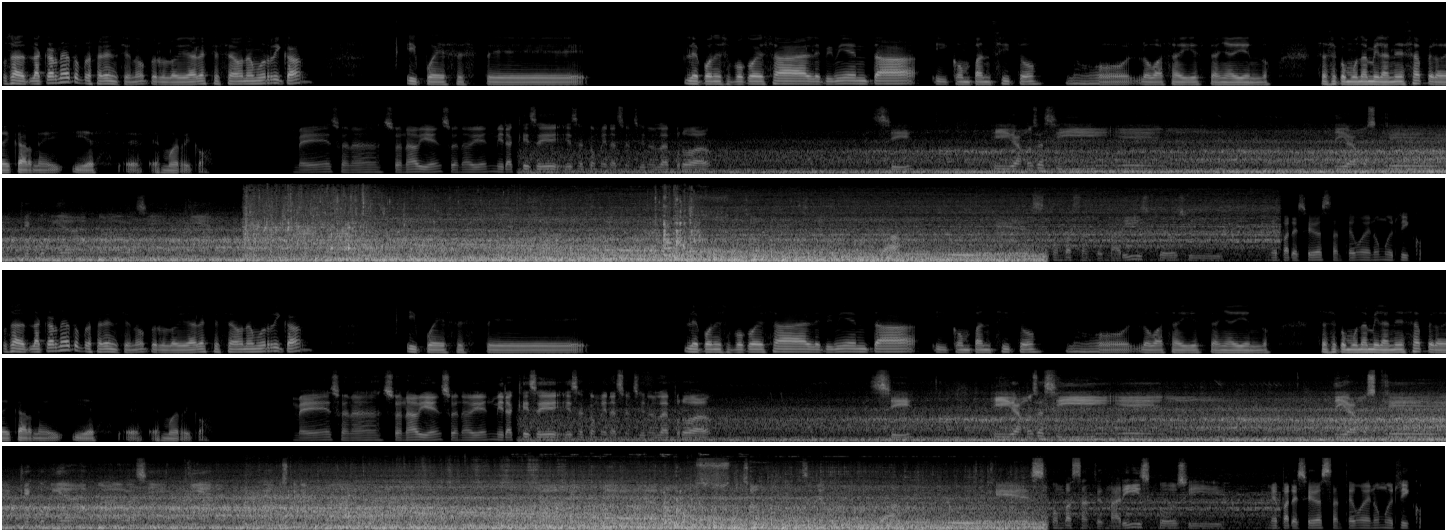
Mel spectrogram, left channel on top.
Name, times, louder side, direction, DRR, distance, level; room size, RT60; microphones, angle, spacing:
voice 1, 0.0-3.1 4.0-5.9 6.8-16.5 37.5-38.0, left 2 dB, 50° left, 2.4 m, -37 dB
voice 2, 17.3-21.6 23.1-23.6 23.8-26.9 27.5-31.2 31.5-33.3 34.2-37.2 38.8-41.2 41.5-43.1, right 7 dB, 55° right, 5.3 m, -41 dB
sound 1, 19.6-39.4, right 2 dB, 35° right, 2.0 m, -30 dB
sound 2, 31.3-41.7, left 5 dB, 75° left, 4.5 m, -38 dB
head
